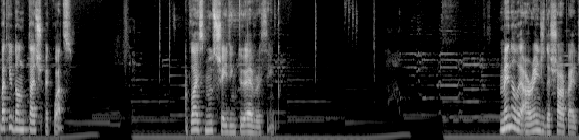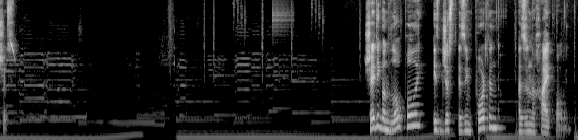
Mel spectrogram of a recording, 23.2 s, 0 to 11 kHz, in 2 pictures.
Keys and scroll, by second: 4.0 a, 4.5 w, 7.3 e, 10.4 e, 12.5 ctrl+e, 14.7 f, 15.8 e, 17.4 ctrl+e, 17.8 Tab, 18.4 a.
